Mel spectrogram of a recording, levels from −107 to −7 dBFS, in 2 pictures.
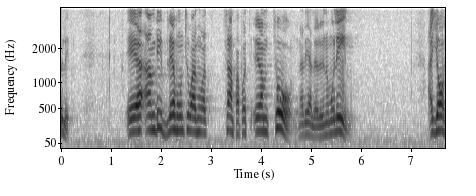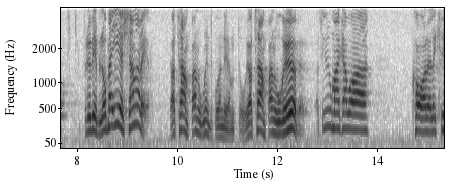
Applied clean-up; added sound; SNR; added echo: none; none; none; none.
